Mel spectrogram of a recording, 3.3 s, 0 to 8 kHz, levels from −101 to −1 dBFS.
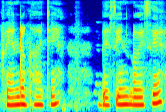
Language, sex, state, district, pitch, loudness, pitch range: Bengali, female, Assam, Hailakandi, 210 Hz, -19 LUFS, 205-235 Hz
